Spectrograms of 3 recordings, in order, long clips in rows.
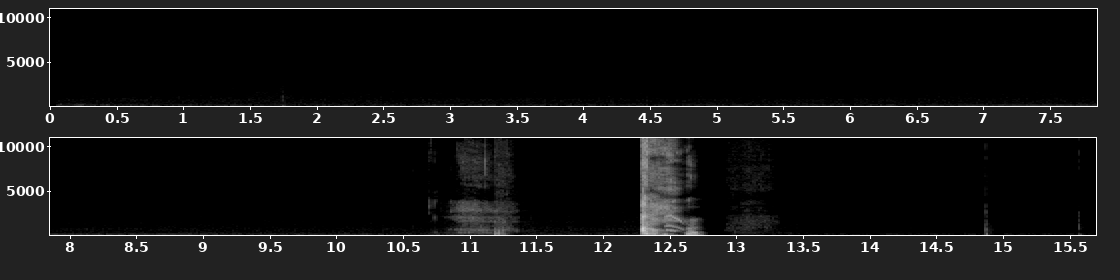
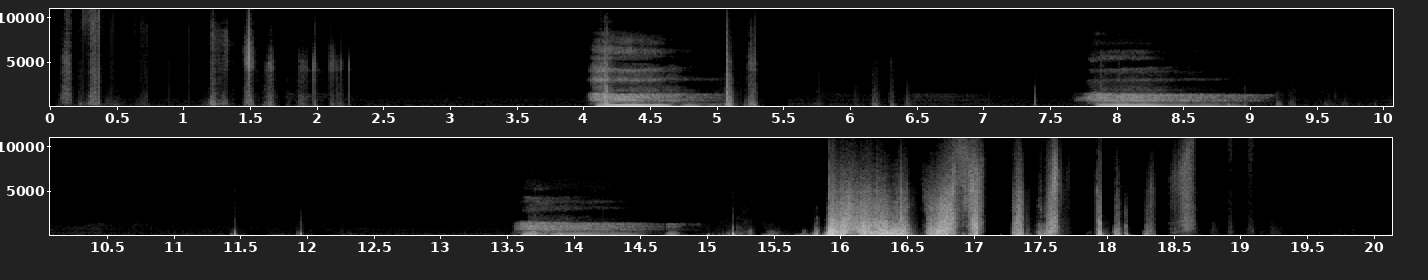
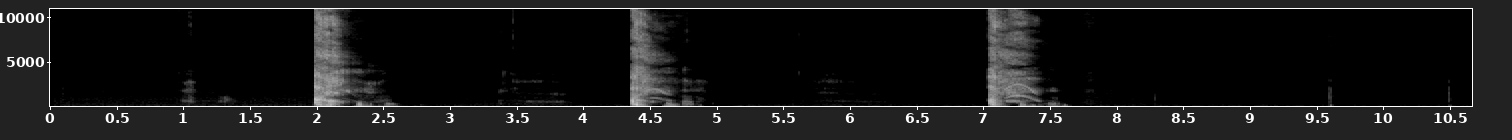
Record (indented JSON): {
  "cough_length": "15.7 s",
  "cough_amplitude": 32768,
  "cough_signal_mean_std_ratio": 0.09,
  "exhalation_length": "20.1 s",
  "exhalation_amplitude": 32768,
  "exhalation_signal_mean_std_ratio": 0.27,
  "three_cough_length": "10.7 s",
  "three_cough_amplitude": 32768,
  "three_cough_signal_mean_std_ratio": 0.18,
  "survey_phase": "beta (2021-08-13 to 2022-03-07)",
  "age": "65+",
  "gender": "Female",
  "wearing_mask": "No",
  "symptom_none": true,
  "smoker_status": "Never smoked",
  "respiratory_condition_asthma": false,
  "respiratory_condition_other": false,
  "recruitment_source": "REACT",
  "submission_delay": "2 days",
  "covid_test_result": "Negative",
  "covid_test_method": "RT-qPCR",
  "influenza_a_test_result": "Unknown/Void",
  "influenza_b_test_result": "Unknown/Void"
}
